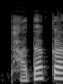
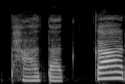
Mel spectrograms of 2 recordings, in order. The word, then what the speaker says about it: 바닷가: 가 를 붙여 볼게요 이 경우는 바닷가 라고 있습니다 또는 바닷가 라고 읽어도 맞아요 싸이 쇼 스의 조건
